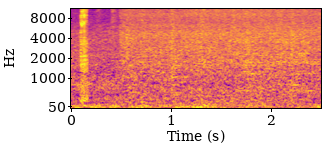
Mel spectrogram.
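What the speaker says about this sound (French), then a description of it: "Et les vagues sont énormes." Huge ocean waves roll in at a Bali beach, a loud continuous roaring wash of surf with wind buffeting the microphone and no voices.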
